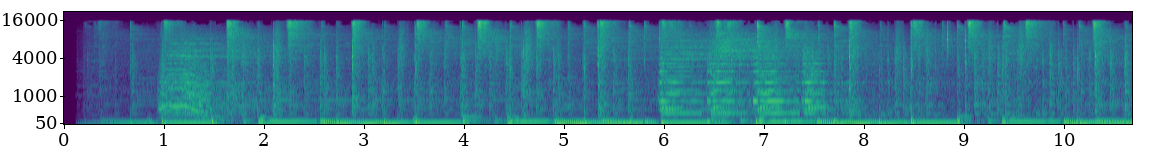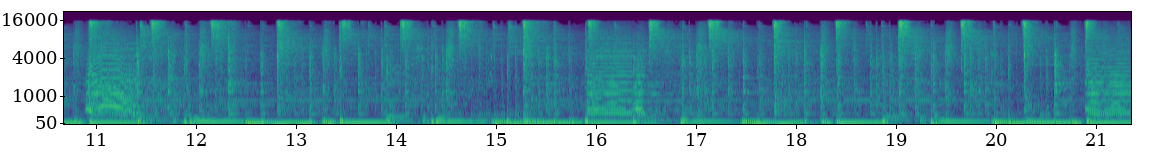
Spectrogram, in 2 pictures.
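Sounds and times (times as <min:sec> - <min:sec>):
world beat music: 0:00.2 - 0:21.3.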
